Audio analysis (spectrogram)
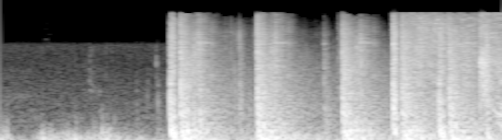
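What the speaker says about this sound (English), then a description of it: "Oh shit, they're trying to shoot at me." Gunfire from PlayerUnknown's Battlegrounds, a faint murmur of background noise giving way to four loud, close bursts of rapid shots in quick succession.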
